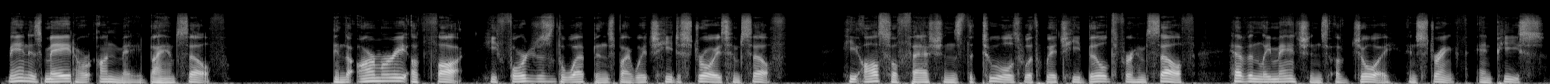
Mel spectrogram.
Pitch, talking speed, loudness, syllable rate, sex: 115 Hz, 155 wpm, -19 LUFS, 4.3 syllables/s, male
